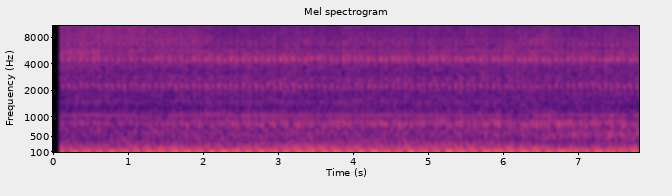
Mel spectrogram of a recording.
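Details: 2000 Subaru 2.5RS with WRX engine swap at idle; intermittent regular knock about twice a second, seemingly from under the top-mount intercooler; cause not identified.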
